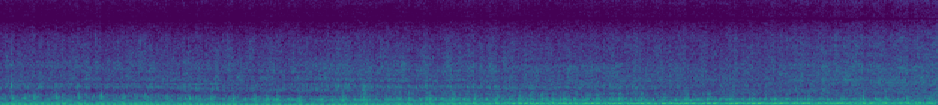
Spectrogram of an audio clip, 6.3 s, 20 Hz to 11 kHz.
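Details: 1968 Dodge Dart 340 V8 with a rebuilt A727 transmission, still cold, oil pressure climbing to almost 60: steady, deep, even burble holding a constant pitch without misses or knocks; normal idle.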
